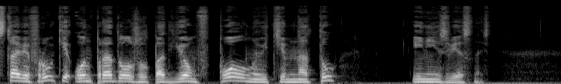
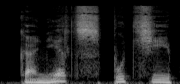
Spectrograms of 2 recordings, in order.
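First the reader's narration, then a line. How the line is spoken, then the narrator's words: Whisper. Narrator (Russian): прошептал он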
